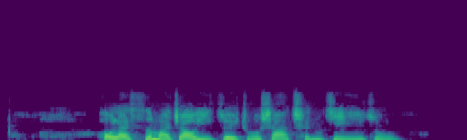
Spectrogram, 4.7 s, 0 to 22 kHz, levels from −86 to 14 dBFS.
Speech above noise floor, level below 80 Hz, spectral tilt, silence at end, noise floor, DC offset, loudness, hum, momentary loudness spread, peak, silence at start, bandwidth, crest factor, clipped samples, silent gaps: 52 dB; -66 dBFS; -5.5 dB/octave; 0.7 s; -68 dBFS; under 0.1%; -17 LUFS; none; 10 LU; -2 dBFS; 1 s; 7.6 kHz; 16 dB; under 0.1%; none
